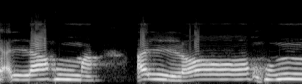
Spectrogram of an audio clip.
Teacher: अल्लाह और अल्लाहुम्मा की लाम से पहले ज़बर और पेश हो तो लाम को मोटा करके पढ़ते हैं और खींचेंगे लाम को एक अलिफ के बराबर खाली।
